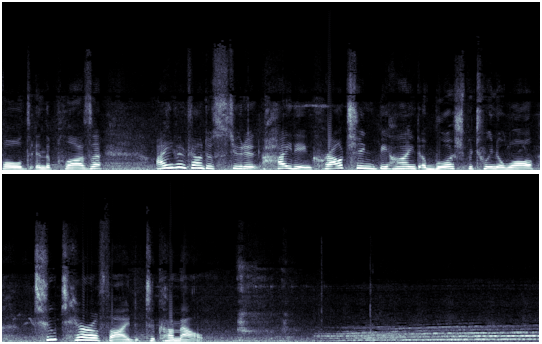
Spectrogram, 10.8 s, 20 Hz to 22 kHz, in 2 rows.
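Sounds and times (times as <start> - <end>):
speech: 0.0 - 8.0
emergency alert siren blaring across a university campus: 8.5 - 10.7.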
